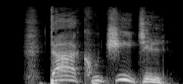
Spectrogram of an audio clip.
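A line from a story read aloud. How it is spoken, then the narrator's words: Crowd yelling again. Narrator (Russian): снова завопила толпа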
